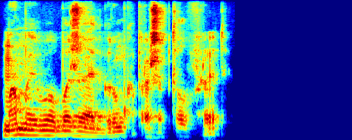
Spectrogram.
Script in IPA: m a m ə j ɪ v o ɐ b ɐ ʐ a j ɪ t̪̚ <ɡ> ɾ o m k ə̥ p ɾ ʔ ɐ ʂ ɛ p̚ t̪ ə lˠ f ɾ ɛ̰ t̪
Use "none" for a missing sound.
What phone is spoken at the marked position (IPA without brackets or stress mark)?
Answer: ɡ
